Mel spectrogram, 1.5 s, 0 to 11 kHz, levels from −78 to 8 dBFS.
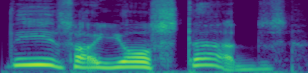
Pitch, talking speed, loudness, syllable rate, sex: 195 Hz, 155 wpm, -14 LUFS, 4.4 syllables/s, male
